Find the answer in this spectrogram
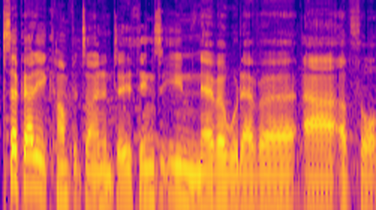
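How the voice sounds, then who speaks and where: A man with an Australian accent, ordinary pitch variation and noticeable background noise. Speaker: solo traveller. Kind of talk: interview answer.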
